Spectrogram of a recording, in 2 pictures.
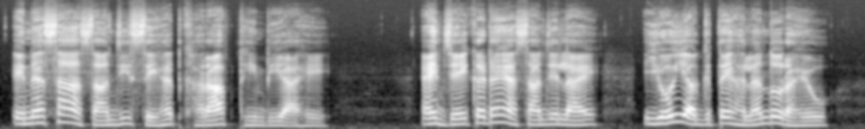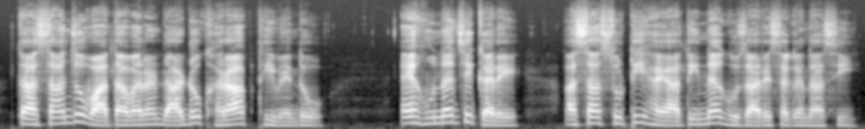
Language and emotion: Sindhi, neutral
